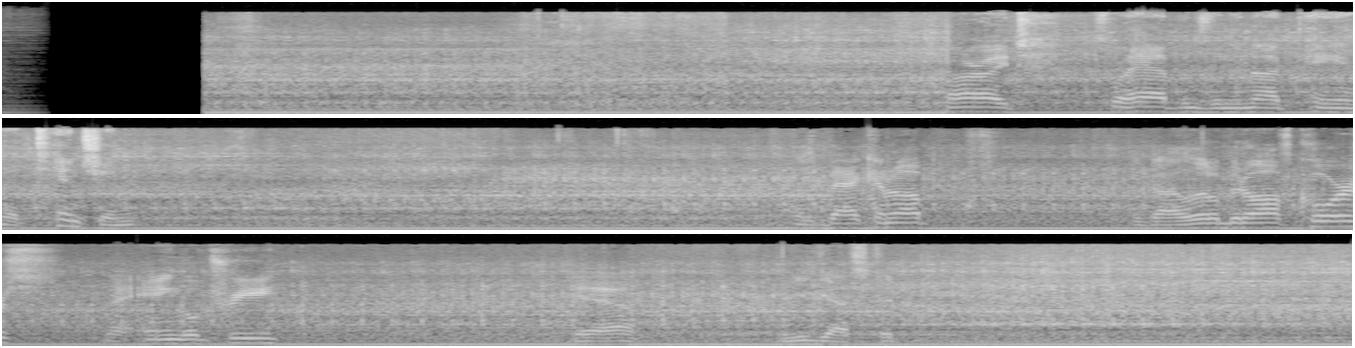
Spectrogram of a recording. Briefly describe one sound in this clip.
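A pickup truck's engine idles with a steady low hum.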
